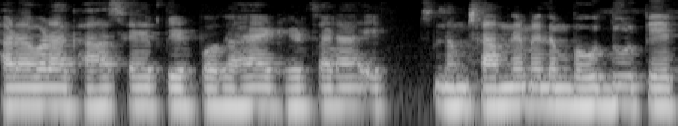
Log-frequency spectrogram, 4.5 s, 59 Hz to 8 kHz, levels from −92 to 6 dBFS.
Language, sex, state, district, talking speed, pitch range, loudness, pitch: Hindi, male, Bihar, Jahanabad, 210 wpm, 130-135 Hz, -22 LUFS, 130 Hz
